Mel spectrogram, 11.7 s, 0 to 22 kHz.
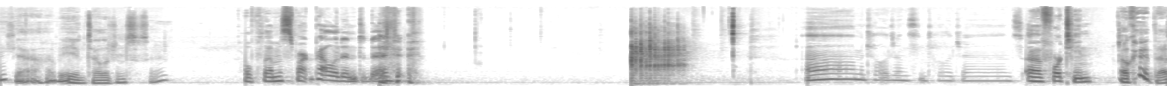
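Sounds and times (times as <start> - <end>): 
speech: 0.0 - 1.8, 2.4 - 4.3, 8.1 - 11.6
dice tumbling across a hard tabletop: 6.3 - 7.0.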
